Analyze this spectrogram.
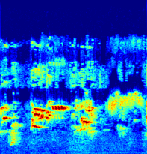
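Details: Short bursts of canary song: a low chirp, then bright high trilled phrases separated by quieter pauses, fairly soft overall.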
